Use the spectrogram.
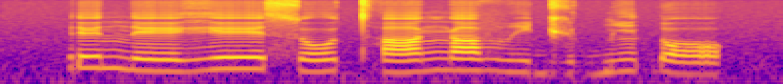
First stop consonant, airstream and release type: aspirated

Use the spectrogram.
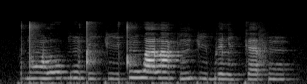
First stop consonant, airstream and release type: plain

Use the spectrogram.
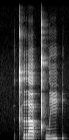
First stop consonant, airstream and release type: aspirated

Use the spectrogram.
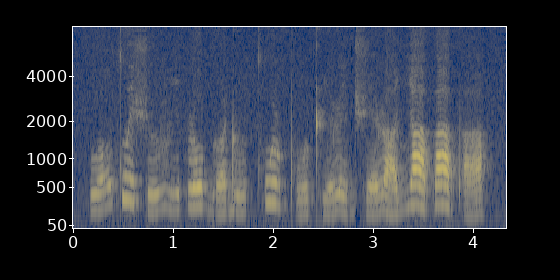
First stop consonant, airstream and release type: plain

